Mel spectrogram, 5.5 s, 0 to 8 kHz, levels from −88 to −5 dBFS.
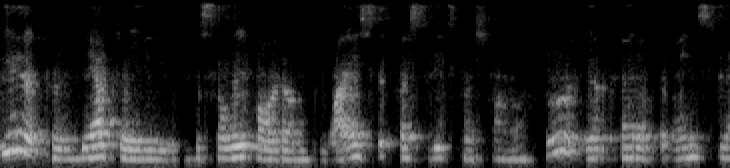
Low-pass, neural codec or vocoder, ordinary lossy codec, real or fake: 7.2 kHz; none; Opus, 16 kbps; real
